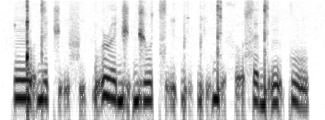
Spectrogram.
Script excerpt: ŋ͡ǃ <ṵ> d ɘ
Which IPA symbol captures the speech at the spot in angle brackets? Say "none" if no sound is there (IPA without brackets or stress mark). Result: o̰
